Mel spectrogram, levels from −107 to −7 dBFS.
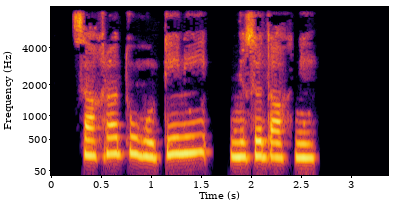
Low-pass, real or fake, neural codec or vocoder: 7.2 kHz; real; none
